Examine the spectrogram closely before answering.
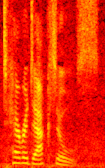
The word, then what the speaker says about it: pterodactyls: have the Palm Beach pterodactyls I do like how that's still a p though this p is silent Aly 2 coloro cobras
